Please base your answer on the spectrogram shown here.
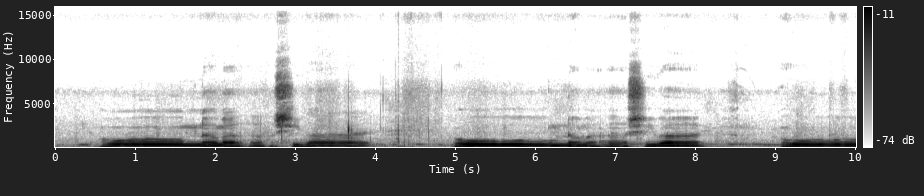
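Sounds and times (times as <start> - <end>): man chanting in a low voice: 0.6 - 4.0, 5.0 - 8.2, 9.0 - 10.0.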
